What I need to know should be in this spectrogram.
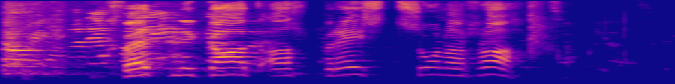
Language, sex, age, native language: Icelandic, male, 18-19, Lithuanian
